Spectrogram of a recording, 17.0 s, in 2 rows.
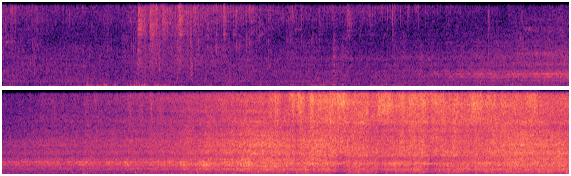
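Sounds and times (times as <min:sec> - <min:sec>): electric train running: 0:04.3 - 0:17.0.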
